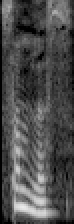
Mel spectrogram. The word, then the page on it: sunless: British English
